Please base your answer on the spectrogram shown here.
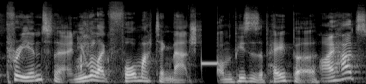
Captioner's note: beep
